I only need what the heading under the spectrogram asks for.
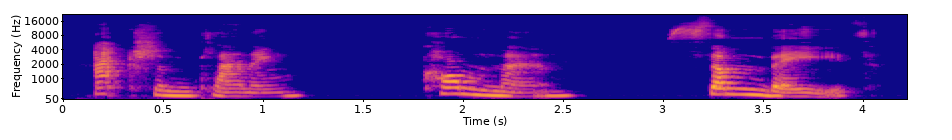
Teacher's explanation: If our first word ends in N and our next word begins in M, B, or P, we change it to the M sound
